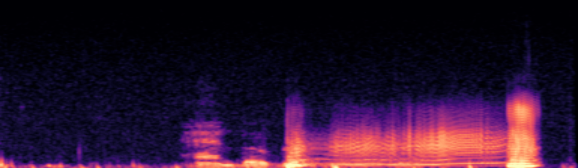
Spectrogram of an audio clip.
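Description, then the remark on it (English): A drawn-out, buzzy fart, fairly loud, wavering in pitch for about two seconds before ending in a short, sharper burst. “That was a legitimate fart that was caught.”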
